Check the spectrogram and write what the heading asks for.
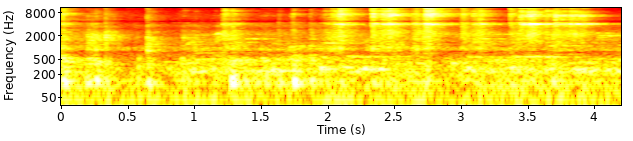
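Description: Threaded metal plumbing fittings, a bronze check valve and a stainless steel union, clinking and rattling against each other as they are handled and screwed together by hand: a run of small metallic clicks with a brief ringing, busiest in the second half.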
